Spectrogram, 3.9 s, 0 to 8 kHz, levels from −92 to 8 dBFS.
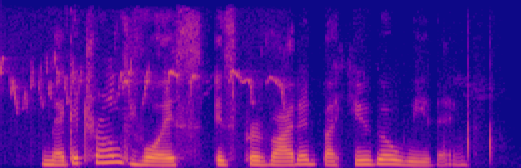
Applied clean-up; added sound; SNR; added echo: neural mask model RNNoise.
